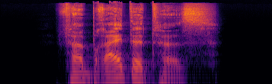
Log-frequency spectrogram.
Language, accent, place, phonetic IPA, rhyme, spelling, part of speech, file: German, Germany, Berlin, [fɛɐ̯ˈbʁaɪ̯tətəs], -aɪ̯tətəs, verbreitetes, adjective, De-verbreitetes.ogg
- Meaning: strong/mixed nominative/accusative neuter singular of verbreitet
